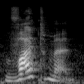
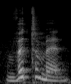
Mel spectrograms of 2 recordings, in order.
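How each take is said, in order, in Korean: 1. 미국 억양으로 말합니다. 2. 영국 억양으로 말합니다. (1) "미국 발음 기준으로는 그렇습니다" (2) "영국 발음에서는요. vitamin 이렇게 발음해요"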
